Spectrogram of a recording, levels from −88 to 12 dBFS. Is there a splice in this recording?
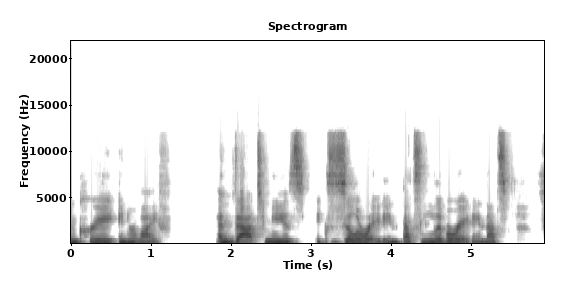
no; 0 cuts

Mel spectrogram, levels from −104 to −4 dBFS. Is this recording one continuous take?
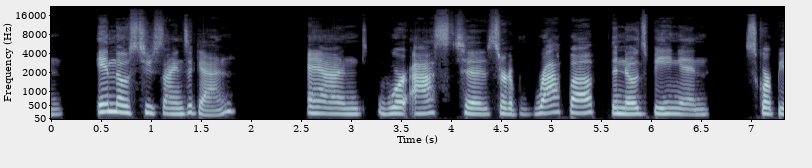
no; 1 cut; at 5.6 s

